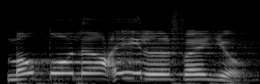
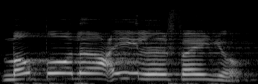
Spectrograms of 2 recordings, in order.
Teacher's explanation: Berat. Pantulannya berat. Kalau kata para ulama tajwid, ujung lidah kita sampai terangkat ke langit-langit. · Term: isti'ala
